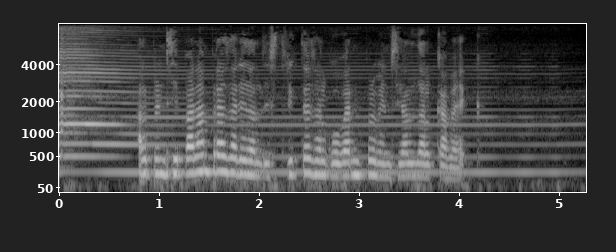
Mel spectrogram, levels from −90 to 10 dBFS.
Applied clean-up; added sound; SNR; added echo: none; Harmonica; 7 dB; none.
